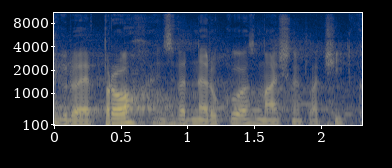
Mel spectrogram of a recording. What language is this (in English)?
Czech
